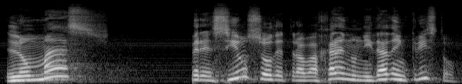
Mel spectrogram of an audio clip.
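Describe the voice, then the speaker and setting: Animated preaching man in a reverberant church. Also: high-pitched, slow pace. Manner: animated storytelling, acting out dialogue. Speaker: guest pastor. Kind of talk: sermon. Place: church hall. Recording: church hall with long reverb and mains hum.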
